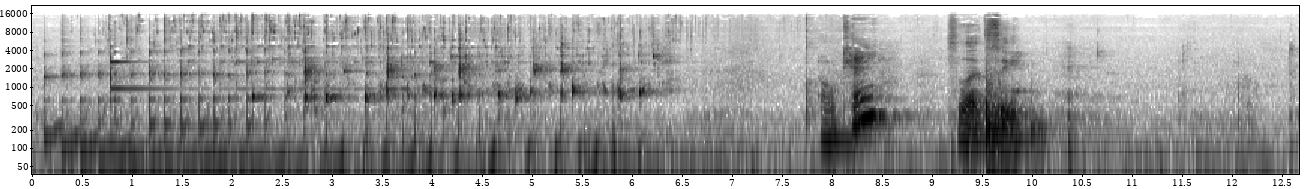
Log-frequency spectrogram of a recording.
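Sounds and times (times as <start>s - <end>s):
faint clinks: 0.1s - 4.1s
wine pouring into a glass: 0.3s - 6.9s
speech: 8.0s - 8.6s, 9.2s - 10.1s.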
